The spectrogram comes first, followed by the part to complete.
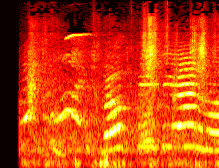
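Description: Young children's high-pitched voices, calling out and chattering.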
